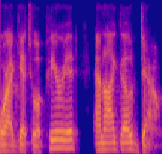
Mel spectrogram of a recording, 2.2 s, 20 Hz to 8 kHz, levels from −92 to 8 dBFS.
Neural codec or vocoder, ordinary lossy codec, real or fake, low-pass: vocoder, 22.05 kHz, 80 mel bands, WaveNeXt; Opus, 24 kbps; fake; 7.2 kHz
